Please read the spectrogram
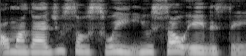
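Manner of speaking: mock amused, laughter mixed into the words. Retelling what a laughing coworker said: imitating him laughing while talking. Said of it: "And he started laughing".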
